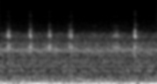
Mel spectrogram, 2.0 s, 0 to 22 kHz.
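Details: 2006 VW Mk4 TDI with a BEW diesel at 100,000 km, idling: a light, regular tick about four times a second over the diesel clatter, from a loose, worn water pump.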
